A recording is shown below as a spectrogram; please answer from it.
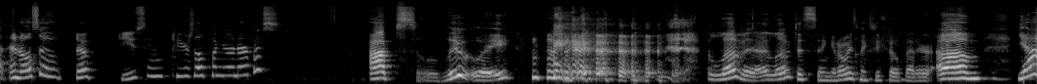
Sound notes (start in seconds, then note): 5.3 women laughing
